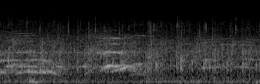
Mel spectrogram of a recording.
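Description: A crowd at a disc golf tournament applauds a birdie with steady clapping and cheering that carries on throughout, a little distant, while a commentator talks over it.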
